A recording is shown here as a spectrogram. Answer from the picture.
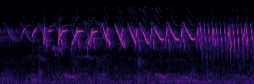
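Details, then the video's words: Canary song for stimulating lazy canaries to sing, a chain of bright V-shaped whistled notes repeated steadily, ending in a quick loud trill. "muito bom para estimular o som de canários preguiçosos"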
